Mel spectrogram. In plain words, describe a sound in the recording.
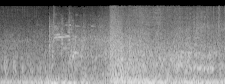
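An arrow whooshes and bursts into flame.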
